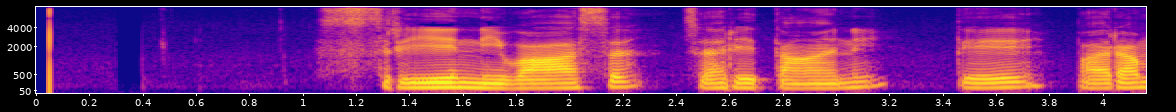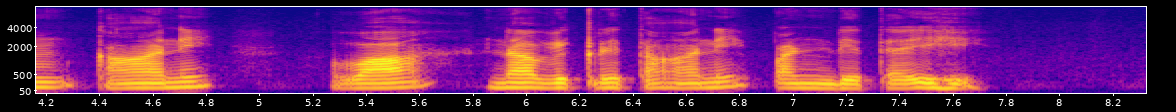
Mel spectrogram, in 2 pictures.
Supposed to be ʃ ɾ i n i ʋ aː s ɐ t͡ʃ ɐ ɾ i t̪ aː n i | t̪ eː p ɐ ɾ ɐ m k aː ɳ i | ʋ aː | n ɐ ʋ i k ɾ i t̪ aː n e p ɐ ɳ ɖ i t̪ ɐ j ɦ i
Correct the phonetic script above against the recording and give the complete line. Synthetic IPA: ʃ ɾ iː n i ʋ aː s ɐ t͡ʃ ɐ ɾ i t̪ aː n i | t̪ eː p ɐ ɾ ɐ m k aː n i | ʋ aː | n ɐ ʋ i k ɾ i t̪ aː n i p ɐ ɳ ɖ i t̪ ɐ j ɦ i

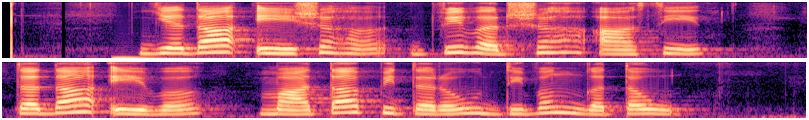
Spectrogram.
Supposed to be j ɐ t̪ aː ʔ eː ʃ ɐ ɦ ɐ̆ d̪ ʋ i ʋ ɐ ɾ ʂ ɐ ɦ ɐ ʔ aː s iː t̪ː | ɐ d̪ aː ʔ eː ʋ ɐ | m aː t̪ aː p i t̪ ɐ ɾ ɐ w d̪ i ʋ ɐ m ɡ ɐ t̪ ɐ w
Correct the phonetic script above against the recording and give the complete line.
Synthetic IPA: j ɐ d̪ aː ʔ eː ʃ ɐ ɦ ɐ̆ d̪ ʋ i ʋ ɐ ɾ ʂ ɐ ɦ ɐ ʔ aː s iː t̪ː | ɐ d̪ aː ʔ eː ʋ ɐ | m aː t̪ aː p i t̪ ɐ ɾ ɐ w d̪ i ʋ ɐ ŋ ɡ ɐ t̪ ɐ w

